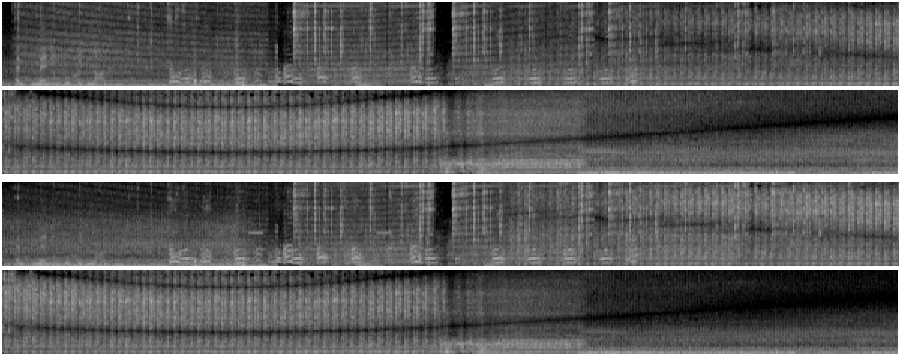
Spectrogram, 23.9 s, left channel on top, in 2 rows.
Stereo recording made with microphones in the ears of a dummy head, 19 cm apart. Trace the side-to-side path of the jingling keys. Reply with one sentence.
In this clip you hear the jingling keys move to the right.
